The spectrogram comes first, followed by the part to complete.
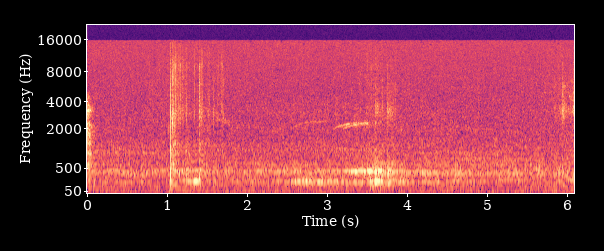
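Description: Faint steady hum of honeybees from an open nuc hive and the frame lifted above it, with a light click about a second in.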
